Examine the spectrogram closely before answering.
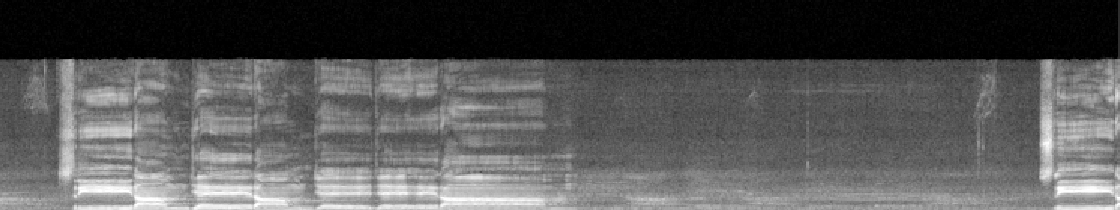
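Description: A man chants in a deep, steady voice through a microphone.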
